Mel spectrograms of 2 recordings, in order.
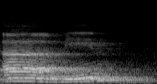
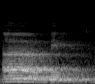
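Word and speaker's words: آمين: Kemudian beliau tiba-tiba mengatakan amin amin amin tiga kali Amin kawan-kawan kita setiap salat mengucapkan Amin jangan salah mengucapkan amin amin itu bacanya Amin enggak pakai tasjid Am itu salah tapi akhirnya datang ke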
